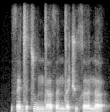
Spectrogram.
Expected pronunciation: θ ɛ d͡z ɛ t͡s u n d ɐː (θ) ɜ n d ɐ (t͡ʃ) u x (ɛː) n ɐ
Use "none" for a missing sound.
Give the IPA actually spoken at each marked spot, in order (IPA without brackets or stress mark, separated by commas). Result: θ, t͡ʃ, ɜː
